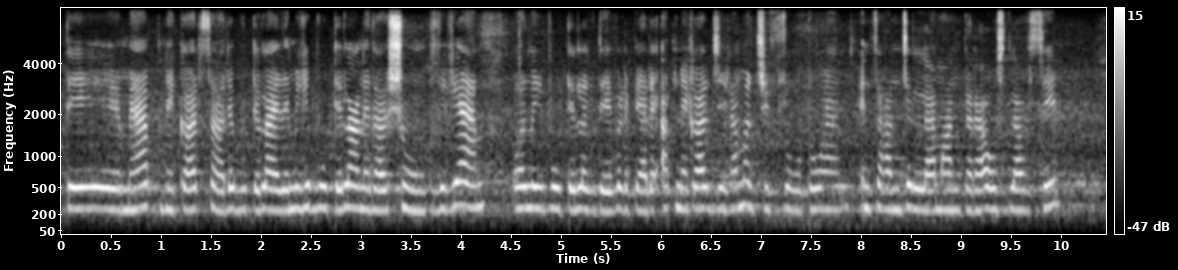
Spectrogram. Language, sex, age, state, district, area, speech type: Dogri, female, 18-30, Jammu and Kashmir, Kathua, rural, spontaneous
